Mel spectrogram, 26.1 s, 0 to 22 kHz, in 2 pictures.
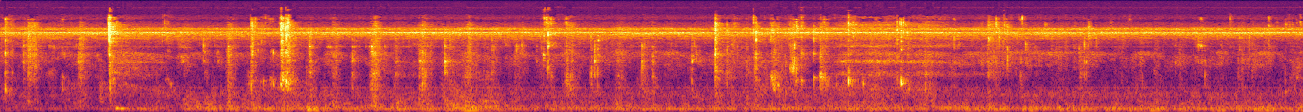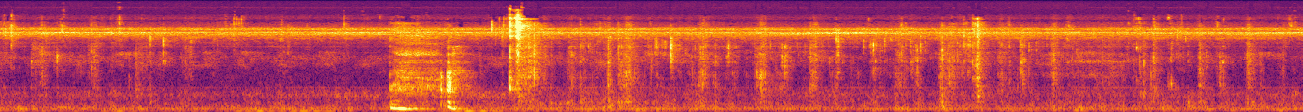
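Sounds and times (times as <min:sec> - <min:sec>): chewing crisp chips: 0:00.0 - 0:16.2, 0:17.8 - 0:26.0.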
